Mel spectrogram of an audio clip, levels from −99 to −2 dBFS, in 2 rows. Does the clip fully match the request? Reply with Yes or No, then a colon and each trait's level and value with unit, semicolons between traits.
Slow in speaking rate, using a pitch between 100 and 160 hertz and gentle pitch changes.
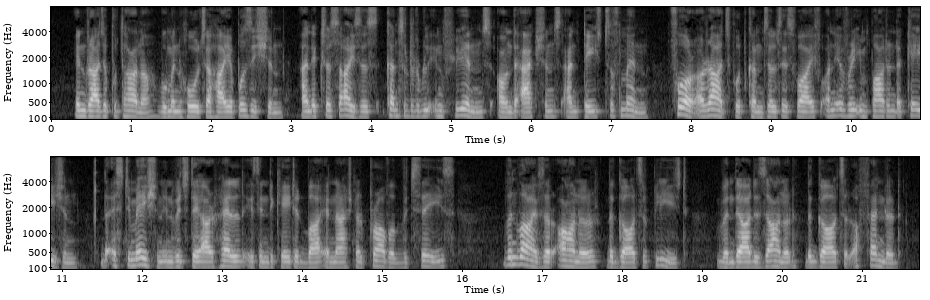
No: average, 165 wpm; low, 135 Hz; narrow, 2.0 semitones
